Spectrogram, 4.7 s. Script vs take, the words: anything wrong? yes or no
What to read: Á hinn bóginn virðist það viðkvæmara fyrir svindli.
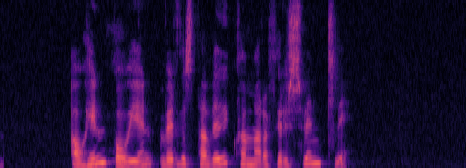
no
